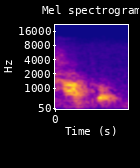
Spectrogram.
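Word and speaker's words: Kampo: hog farm in China the Japanese is pronounced compro so compro medicine is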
